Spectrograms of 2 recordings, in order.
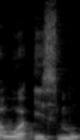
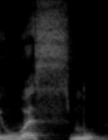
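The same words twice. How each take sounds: First: « wa ismu » avec le i de ismu prononcé à part; « wa ismu » en deux mots séparés, sans liaison; wrong form wa ismu. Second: « wasmu » lié, le i de ismu avalé; « wasmu » d'un seul souffle, sans le i; correct liaison wasmu. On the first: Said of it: "On dit pas wa ismu". (« wa ismu » dit en deux mots, la hamza prononcée) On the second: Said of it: "on dit wasmu". (« wasmu » avec liaison, hamzatul wasl muette) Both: Shown as a demonstration.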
